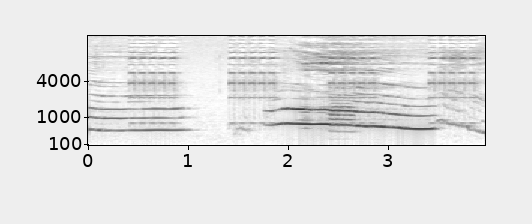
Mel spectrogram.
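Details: Pet dog Charlie answering an alarm clock with howls: a steady held note, a brief break, then a longer rising and slowly falling howl that fades downward at the end.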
